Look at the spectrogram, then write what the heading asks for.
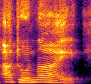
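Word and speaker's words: יהוה: Hal-hal itu berkata berkata annohi Yahwe. Ini kan dia kan Yahwe tapi biasanya kita bacanya Adonai.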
